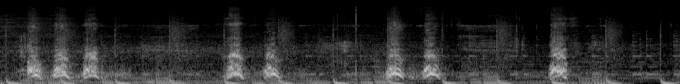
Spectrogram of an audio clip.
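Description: A Rottweiler barks in deep, forceful bursts, usually two in quick succession, with pauses of about a second between groups. Soft music plays quietly underneath.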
